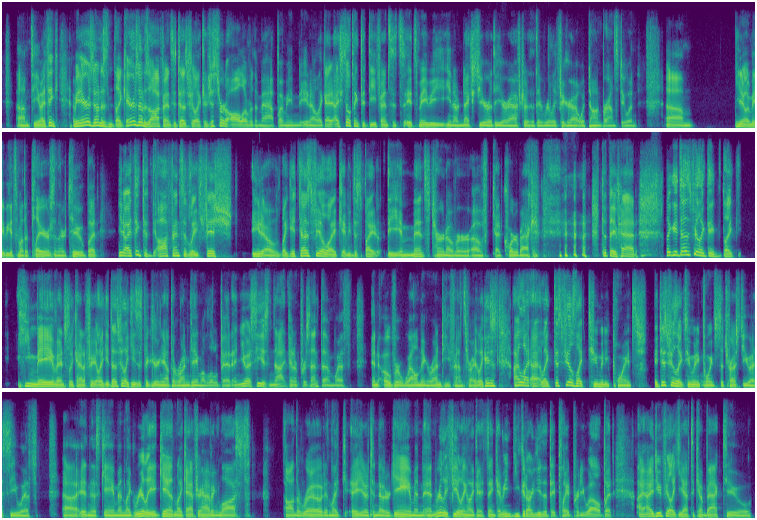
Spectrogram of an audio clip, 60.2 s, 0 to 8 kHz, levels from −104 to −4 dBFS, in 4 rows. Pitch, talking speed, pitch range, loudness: 110 Hz, 210 wpm, 95-140 Hz, -21 LUFS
